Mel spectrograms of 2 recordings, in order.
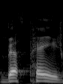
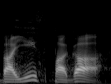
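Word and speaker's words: Bethphage: and came to bayth paga which is we pronounce that in English Beth Page but that's not how you pronounce it it's bayth paga and I'll explain what the name means in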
